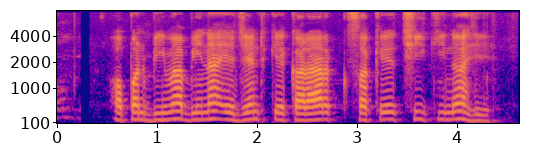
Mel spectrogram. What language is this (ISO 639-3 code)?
mai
